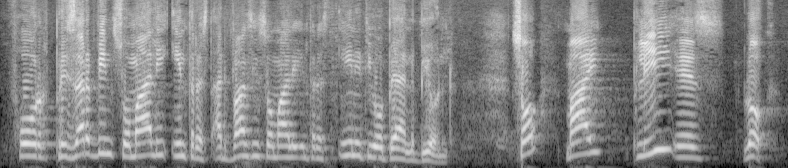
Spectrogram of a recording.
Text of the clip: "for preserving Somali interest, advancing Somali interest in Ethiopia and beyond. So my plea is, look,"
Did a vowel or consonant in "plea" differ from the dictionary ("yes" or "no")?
no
